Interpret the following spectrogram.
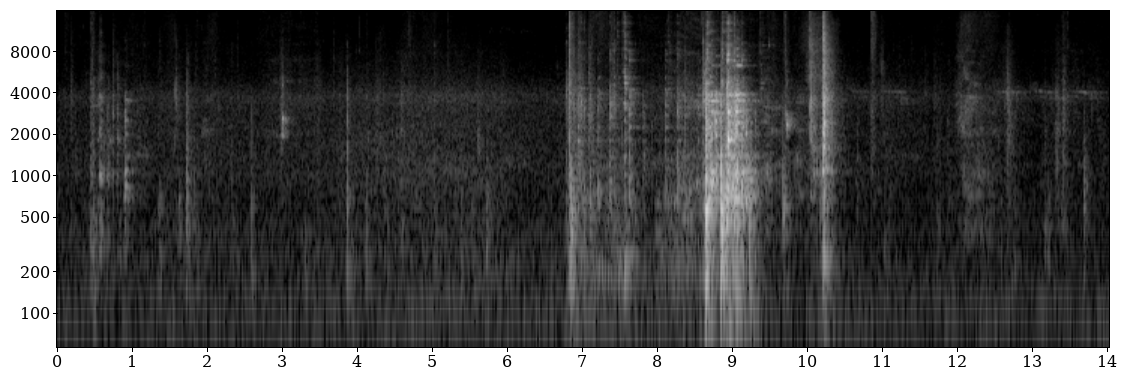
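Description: Metal clinks and clanks from a cable-pulley vector wrench rig, the carabiner and loaded weight rattling as the handle is lifted and set back down. A few light clicks come first, then a cluster of loud clanks in the middle, the loudest about nine seconds in.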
